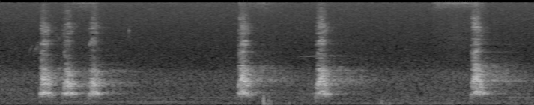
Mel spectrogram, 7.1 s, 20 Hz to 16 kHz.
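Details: Pet dog in Raleigh, North Carolina, barking behind a fence at the neighbouring dog on February 15, 2012, part of non-stop barking lasting all morning into the afternoon; three quick sharp barks, a pause, then three single barks spaced one to two seconds apart.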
